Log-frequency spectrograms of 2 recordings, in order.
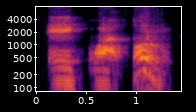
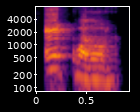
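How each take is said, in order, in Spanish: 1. El acento cae en la última sílaba. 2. El acento cae antes de la última sílaba. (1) "la fuerza de voz está en la última sílaba" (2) "no decimos Ecuador"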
